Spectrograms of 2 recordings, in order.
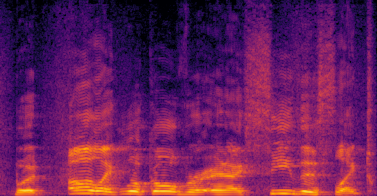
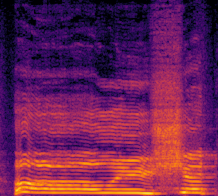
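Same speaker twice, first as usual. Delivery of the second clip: high, drawn-out cry of horror; retold shocked yell; 10 semitones higher, 4 dB louder, much slower than usual. Telling of seeing the creature, horrified yell. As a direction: stretch it out high, rising in mock terror.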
